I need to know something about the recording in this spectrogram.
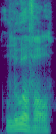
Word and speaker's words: Louisville: And by the way, it's often pronounced Louisville, and that's the way we said it as kids. But I never say that as a native because I want people to understand what I said.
